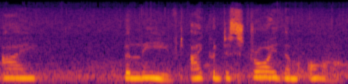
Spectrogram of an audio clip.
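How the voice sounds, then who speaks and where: Fallen sorceress, slow formal delivery, proud and faintly regretful, fantasy game, rain and thunder behind. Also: female voice, medium pitch, animated, background noise. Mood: proud, solemn. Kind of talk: fantasy video game character acting.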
